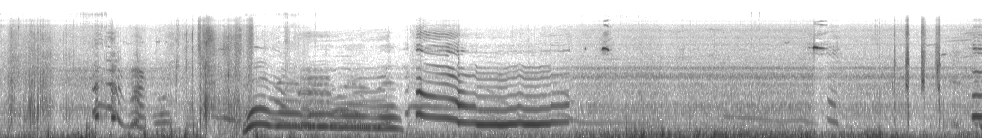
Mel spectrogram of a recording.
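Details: Several Huskies at a sled-ride outing in Schröcken am Hochtannberg break into overlapping howls midway, long level and gently falling tones layered as a chorus, then one softer lone howl; clatter, sharp knocks and steady low rumble surround them.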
